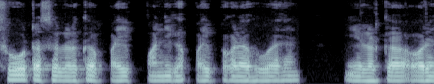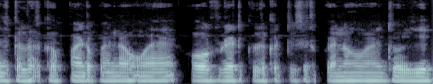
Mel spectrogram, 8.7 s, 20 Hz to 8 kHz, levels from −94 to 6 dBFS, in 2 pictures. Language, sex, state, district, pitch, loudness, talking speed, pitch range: Hindi, male, Chhattisgarh, Raipur, 110 Hz, -20 LUFS, 205 wpm, 105-110 Hz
